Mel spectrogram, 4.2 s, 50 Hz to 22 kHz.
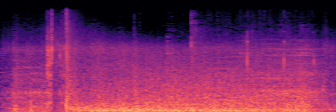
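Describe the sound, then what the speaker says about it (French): A GLI F4 grenade, containing 25 grams of TNT, blasts at a street protest, a sharp crack followed by a loud, sustained rumbling roar that gradually fades. "La sanction policière intervient sous la forme d'une grenade particulière, la GLI F4, qui contient 25 grammes de TNT."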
